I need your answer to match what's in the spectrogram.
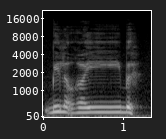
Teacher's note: اس کا آخری حرف قاف تا با جیم دال میں سے کسی حرف پہ ختم ہو رہا ہے اور وہاں پہ قلقلہ کر کے اپنی آواز کو ختم کیا جاتا ہے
